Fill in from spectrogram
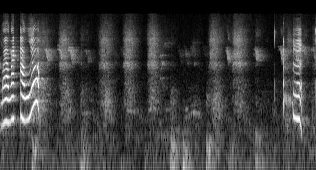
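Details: A pet Indian ringneck parakeet opens with a couple of rising squawks, then quieter rhythmic rasping and breathy noises, ending with another sharp downward-sweeping screech.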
